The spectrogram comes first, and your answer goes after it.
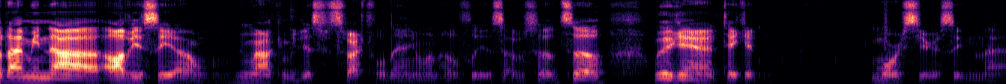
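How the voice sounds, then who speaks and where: This voice moves at a very fast pace. The recording is very clean with a silent background. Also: man, big swings in loudness. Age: 20s. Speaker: student podcast host. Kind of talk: casual chat. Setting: campus radio studio.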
